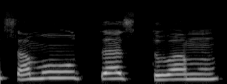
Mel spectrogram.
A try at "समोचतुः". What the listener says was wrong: சமோச்சதுஹு, சமோச்சதுஸ் இருக்கு இல்லையா, அந்த இஸ் விசர்க்கம் போட்டுக்கோங்க, அதோட நிறுத்திக்கணும். துவம் வந்து அடுத்த பாதம்க்கு வந்துடும். சமோச்சதுஹு.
